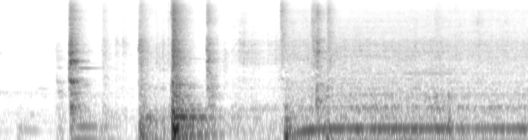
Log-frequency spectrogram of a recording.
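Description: A red countertop microwave oven being loaded with butter: several clicks and knocks at its door, the loudest about two seconds in. Then about three and a half seconds in the oven starts with a steady low hum and fan hiss as it begins melting the butter.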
